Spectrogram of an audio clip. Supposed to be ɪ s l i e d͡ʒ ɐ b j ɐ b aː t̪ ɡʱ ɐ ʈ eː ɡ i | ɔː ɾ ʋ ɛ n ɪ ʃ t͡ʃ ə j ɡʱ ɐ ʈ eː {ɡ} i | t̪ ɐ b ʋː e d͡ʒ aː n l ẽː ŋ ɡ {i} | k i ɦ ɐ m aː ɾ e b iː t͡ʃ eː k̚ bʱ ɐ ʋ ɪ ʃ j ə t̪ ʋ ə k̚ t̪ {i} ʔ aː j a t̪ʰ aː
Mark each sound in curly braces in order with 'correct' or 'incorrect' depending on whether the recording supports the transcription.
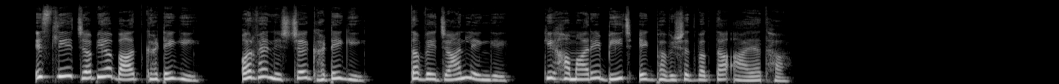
correct, incorrect: e, incorrect: a

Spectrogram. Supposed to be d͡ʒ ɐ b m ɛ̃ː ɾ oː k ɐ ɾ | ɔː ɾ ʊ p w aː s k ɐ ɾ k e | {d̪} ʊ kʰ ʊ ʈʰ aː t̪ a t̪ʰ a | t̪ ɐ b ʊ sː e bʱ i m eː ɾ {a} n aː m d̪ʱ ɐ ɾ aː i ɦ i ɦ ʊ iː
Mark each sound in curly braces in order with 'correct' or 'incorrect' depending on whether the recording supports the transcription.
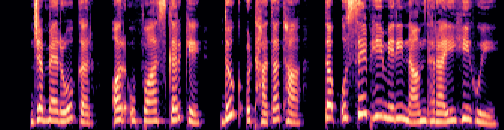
correct, incorrect: i

